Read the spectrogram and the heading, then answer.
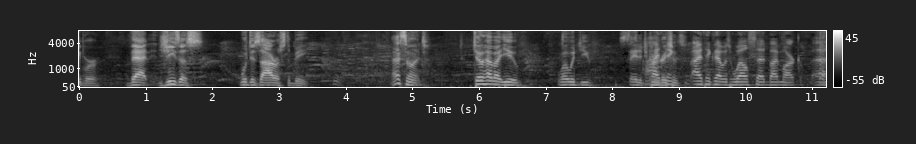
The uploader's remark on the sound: Live at CCDA.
